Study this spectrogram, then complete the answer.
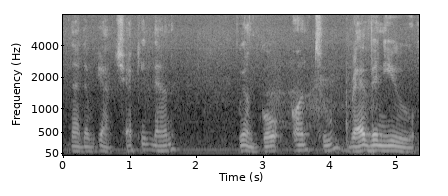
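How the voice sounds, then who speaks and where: A man talks at a moderate pace with fairly even intonation, leaving long, frequent pauses. Room echo can be heard. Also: fairly low pitch for a man. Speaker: accounting student. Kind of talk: casual study group walkthrough.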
